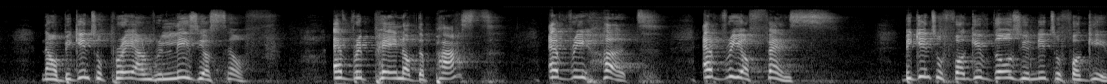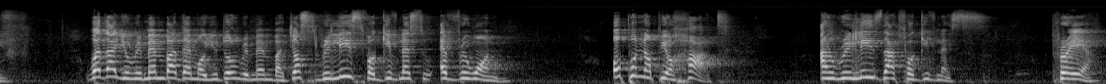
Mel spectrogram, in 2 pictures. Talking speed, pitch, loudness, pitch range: 125 wpm, 275 Hz, -19 LUFS, 235-300 Hz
